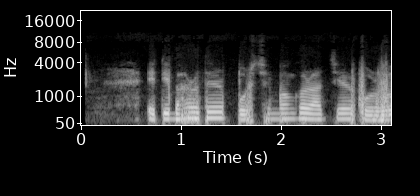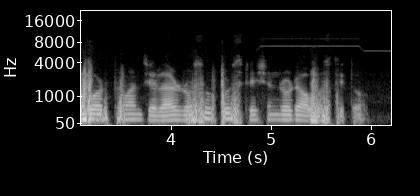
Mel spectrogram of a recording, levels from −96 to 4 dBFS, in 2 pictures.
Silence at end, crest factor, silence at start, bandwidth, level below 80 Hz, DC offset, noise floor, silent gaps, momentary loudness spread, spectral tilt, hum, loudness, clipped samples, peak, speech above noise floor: 0.3 s; 18 dB; 0.4 s; 4.8 kHz; -44 dBFS; under 0.1%; -43 dBFS; none; 14 LU; -10.5 dB/octave; none; -20 LUFS; under 0.1%; -2 dBFS; 23 dB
